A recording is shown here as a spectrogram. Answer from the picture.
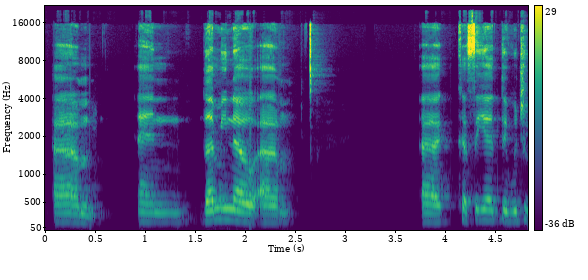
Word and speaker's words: Cassia: of Cassia, but with an A at the end. Cassia. Cassia, I Yeah.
